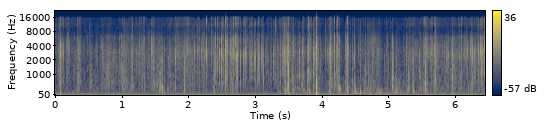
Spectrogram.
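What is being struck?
Polyethylene foam mesh fruit sleeve.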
